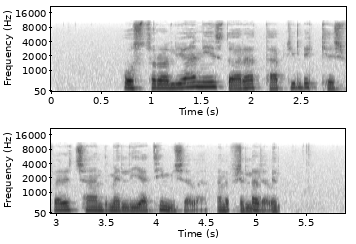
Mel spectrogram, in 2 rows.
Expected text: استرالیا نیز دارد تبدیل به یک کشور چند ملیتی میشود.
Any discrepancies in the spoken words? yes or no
yes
